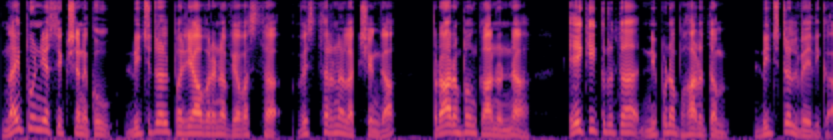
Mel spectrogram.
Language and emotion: Telugu, neutral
